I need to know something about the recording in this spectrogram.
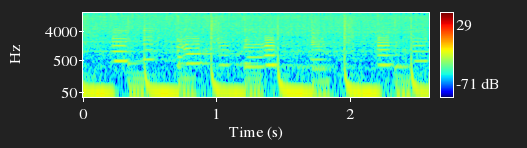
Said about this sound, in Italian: L'acqua deve stare un dito sotto. Quindi io prima ne ho messa troppa, la vado a togliere un pochettino.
